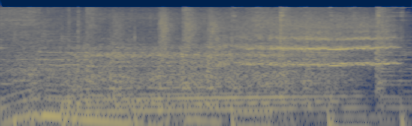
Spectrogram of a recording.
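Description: Engine whine and tire squeals from a toy RC monster truck, loud and close, with wavering pitch, screeching skids and bursts of revving that cut off abruptly at the end; no talking.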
